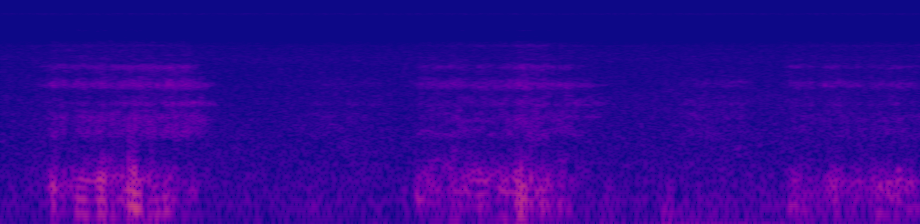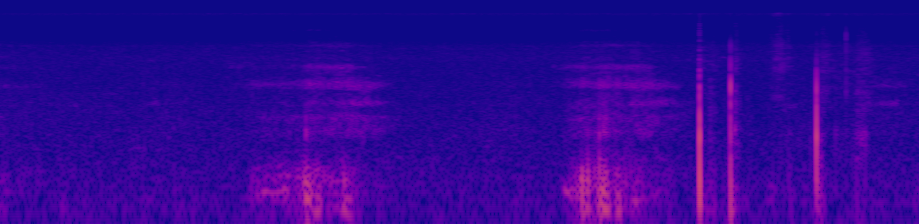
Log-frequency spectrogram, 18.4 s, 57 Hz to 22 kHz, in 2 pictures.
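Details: Sister snoring: five rough, rasping snores on the in-breath, about 3 seconds apart (roughly 16 breaths a minute), with a few clicks at the end.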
